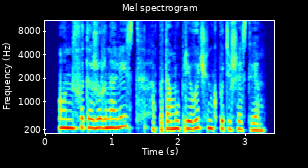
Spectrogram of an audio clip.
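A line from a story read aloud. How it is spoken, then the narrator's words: Muttered. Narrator (Russian): пробормотала она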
